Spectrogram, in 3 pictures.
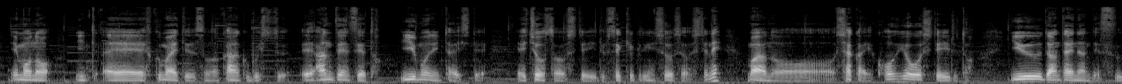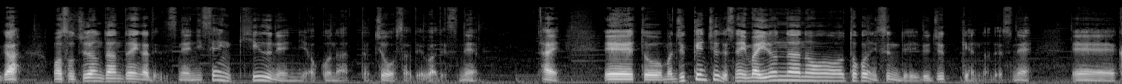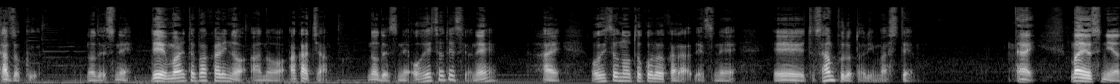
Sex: male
